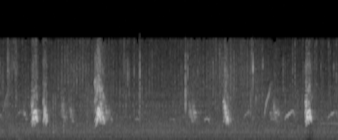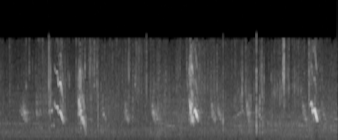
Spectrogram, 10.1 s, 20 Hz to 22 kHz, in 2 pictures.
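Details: Sparrows come to a plum tree at a Tenmangu shrine to be fed, 17 June 2022; single sharp chirps sound roughly once a second over a steady low background hum.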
